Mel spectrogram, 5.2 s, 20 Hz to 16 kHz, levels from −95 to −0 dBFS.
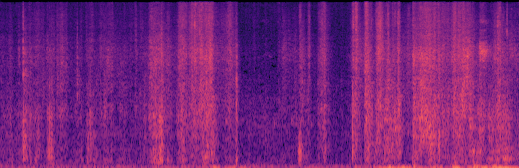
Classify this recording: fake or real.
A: real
